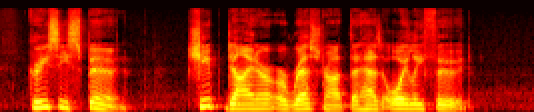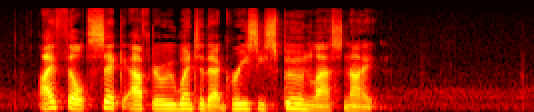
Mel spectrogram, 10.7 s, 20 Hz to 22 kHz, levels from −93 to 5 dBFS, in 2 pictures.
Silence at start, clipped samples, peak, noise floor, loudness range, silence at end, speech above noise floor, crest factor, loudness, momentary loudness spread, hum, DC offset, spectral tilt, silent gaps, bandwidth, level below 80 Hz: 0.3 s; under 0.1%; -2 dBFS; -62 dBFS; 3 LU; 1.6 s; 43 dB; 20 dB; -20 LUFS; 7 LU; none; under 0.1%; -4 dB/octave; none; 15.5 kHz; -74 dBFS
